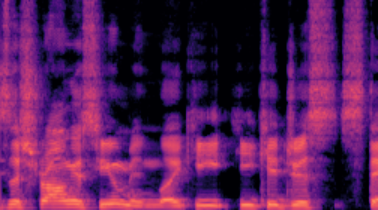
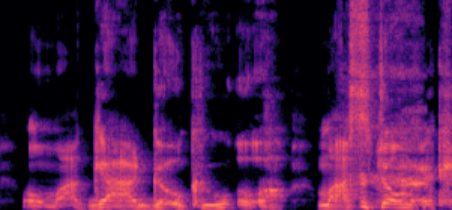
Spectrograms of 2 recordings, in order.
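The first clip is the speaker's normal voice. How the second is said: put-on cartoon wrestler voice; 2 semitones lower than usual. Doing a Hercule impression for friends: Hercule impression. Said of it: "this is my Hercule impression".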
